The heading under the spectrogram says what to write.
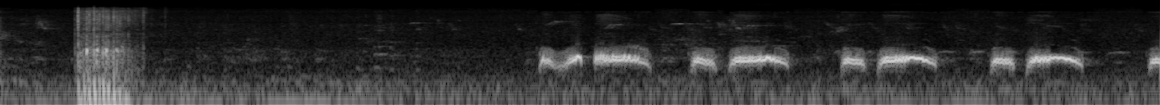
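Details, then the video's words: After a sharp knock, a spotted dove decoy at a bird trap starts a steady series of soft, rounded coos, in pairs and singles about once a second, over a faint low hum. "The Sound Of the dove"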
